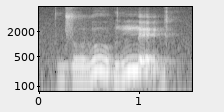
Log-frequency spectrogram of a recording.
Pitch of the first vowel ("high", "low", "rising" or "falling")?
low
